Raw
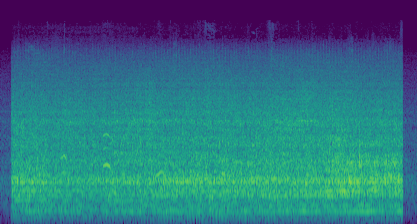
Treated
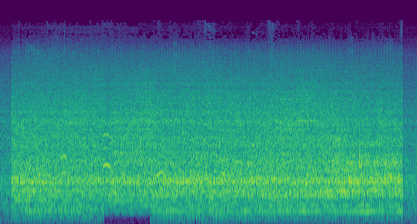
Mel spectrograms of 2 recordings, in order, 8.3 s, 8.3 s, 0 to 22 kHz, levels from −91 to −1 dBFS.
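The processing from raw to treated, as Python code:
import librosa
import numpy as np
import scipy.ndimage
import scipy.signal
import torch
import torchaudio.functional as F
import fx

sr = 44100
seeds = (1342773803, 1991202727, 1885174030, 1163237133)

y = fx.highpass(x, sr, hz=220.0, slope=24, at=(2.07, 2.99))
y = fx.env_flatten(y, sr, amount_pct=50)
y = y * 10.0 ** (3.5 / 20.0)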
